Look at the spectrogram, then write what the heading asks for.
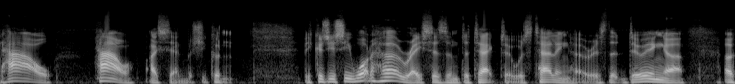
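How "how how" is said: higher, punchy repeated question; indignant challenge. Retold or imitated. Voiceover artist challenging the producer, higher indignant demand. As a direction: demand an explanation, twice over. Retold defiant reply to producer.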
